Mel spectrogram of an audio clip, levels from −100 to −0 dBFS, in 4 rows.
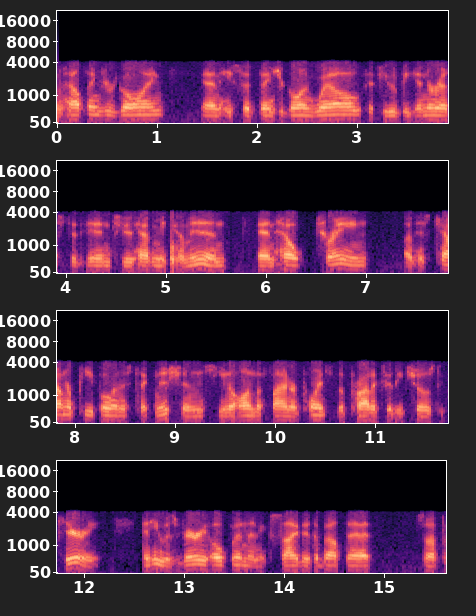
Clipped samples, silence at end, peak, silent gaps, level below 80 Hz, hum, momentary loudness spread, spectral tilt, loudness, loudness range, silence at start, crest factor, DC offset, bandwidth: under 0.1%; 0.1 s; -2 dBFS; none; -60 dBFS; none; 10 LU; -2 dB/octave; -20 LUFS; 2 LU; 0 s; 20 dB; under 0.1%; 4.3 kHz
